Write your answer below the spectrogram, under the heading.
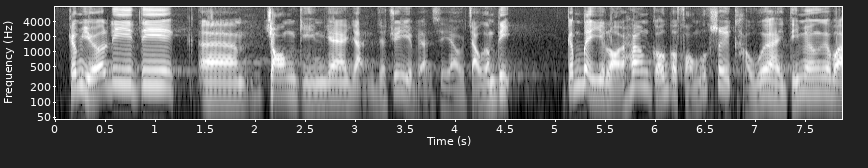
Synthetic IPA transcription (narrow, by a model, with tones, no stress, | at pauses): kɐ˨˥mjyː˨kɔ˨˥liː˥t̪iː˥ʔɛː˨˩t͡ʃɔː˧ŋkiː˨nkɛ˧jɐ̰˨˩nt͡sɐ˨wt͡ʃyː˥njiː˨˩p̚jɐ˨˩nsiː˨jɐ˨wt͡sɐ˨˥wkɐ˧mt̪iː˥ | kɐ˨˥mːe˨jlɔː˨˩jɦœː˥ŋkɔː˨˥ŋkɔː˧fɔ̰ː˨˩ŋkʊ˥k̚sɵ˥ɥkʰɐ˨˩wwuː˨˧jhɐ˨jt̪iː˨˥mjœː˨˥ŋɡɛ˧waː˧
